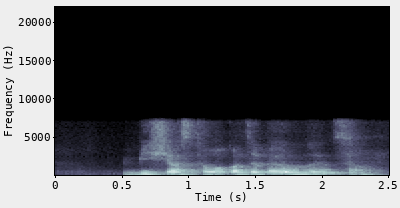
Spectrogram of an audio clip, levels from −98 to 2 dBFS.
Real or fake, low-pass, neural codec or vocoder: fake; 7.2 kHz; codec, 16 kHz, 0.9 kbps, LongCat-Audio-Codec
